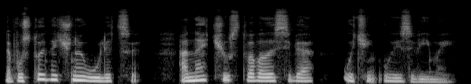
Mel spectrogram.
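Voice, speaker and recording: A man reading a crime novel aloud as narrator, in a steady storytelling manner. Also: a little high, normal speed, gravelly, husky, no room sound, clean studio sound. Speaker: audiobook narrator. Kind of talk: scripted narration.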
